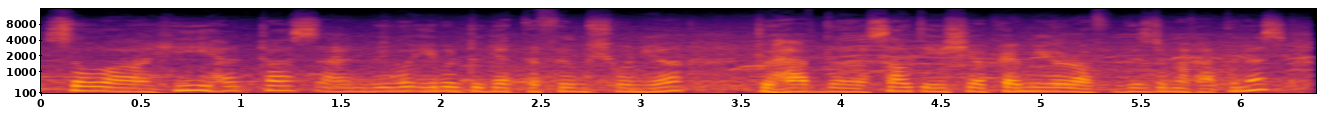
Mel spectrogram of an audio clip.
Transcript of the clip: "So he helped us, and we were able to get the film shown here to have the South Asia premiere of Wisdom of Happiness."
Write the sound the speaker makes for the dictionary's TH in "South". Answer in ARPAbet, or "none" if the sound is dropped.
T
